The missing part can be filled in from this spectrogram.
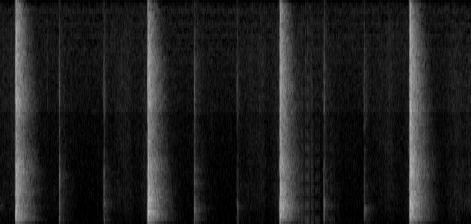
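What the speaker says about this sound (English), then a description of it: "I tried to clap them all exactly the same so you couldn't tell." Four identical sharp hand claps with no accents, evenly spaced and close, each followed by fainter claps or echoes between them, suggesting a steady triple meter.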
